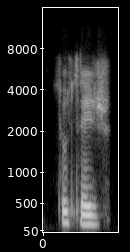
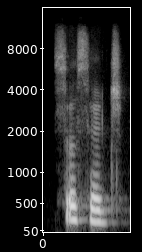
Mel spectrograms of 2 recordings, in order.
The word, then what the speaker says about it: sausage: them all of them messages sausage like message you have to say it like message sausage yes that's it sausage correct sausage yeah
